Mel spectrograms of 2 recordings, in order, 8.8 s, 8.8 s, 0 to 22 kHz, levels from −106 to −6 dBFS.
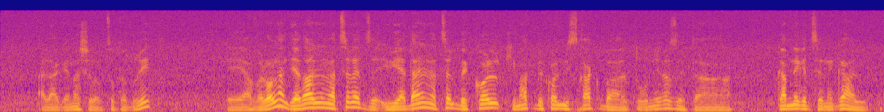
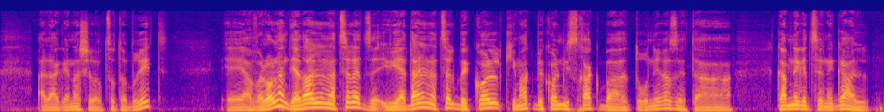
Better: second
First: hiss; noticeable; throughout; 15 dB below the speech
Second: none

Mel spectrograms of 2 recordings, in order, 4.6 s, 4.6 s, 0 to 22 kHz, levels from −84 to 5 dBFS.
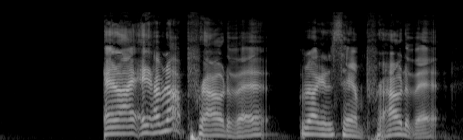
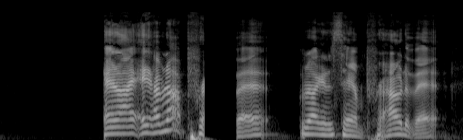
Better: first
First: none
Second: audio cutting out; at 2 s

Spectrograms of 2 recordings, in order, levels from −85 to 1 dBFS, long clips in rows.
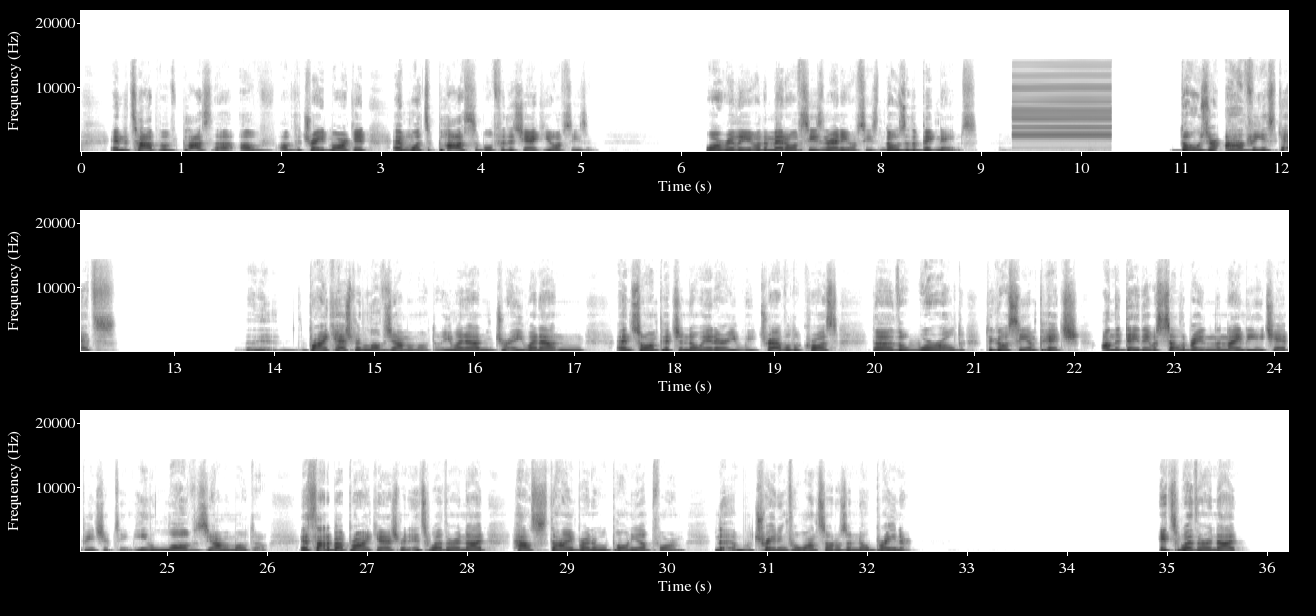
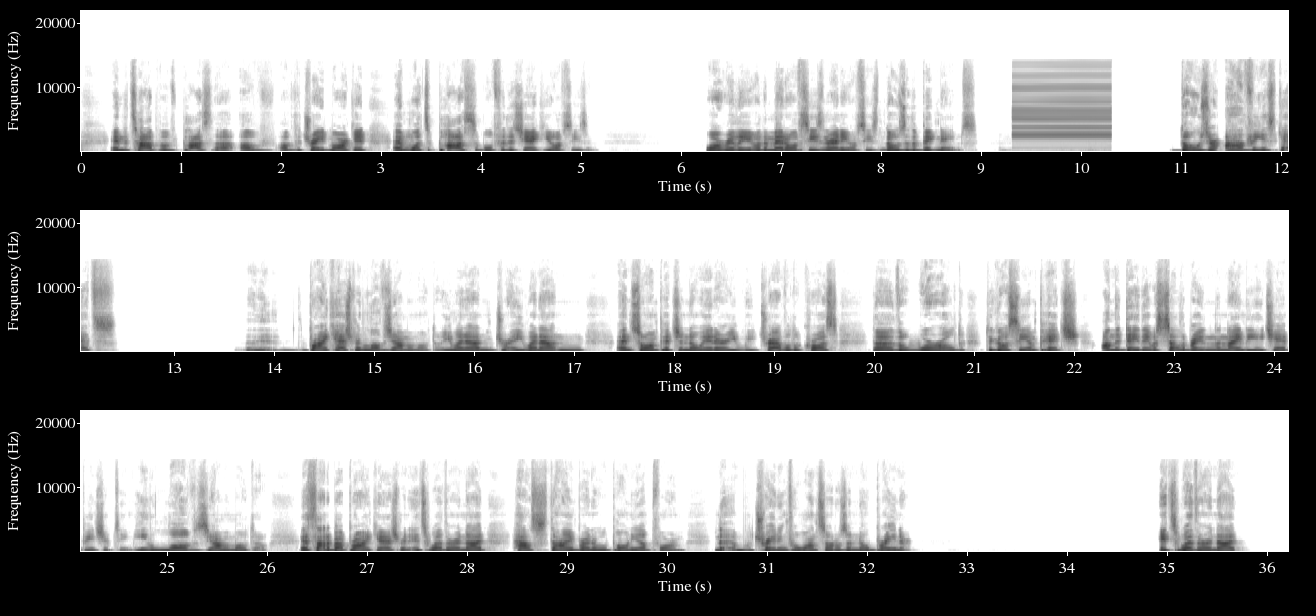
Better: neither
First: doorbell; noticeable; from 9 to 10 s; peak 5 dB below the speech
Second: doorbell; noticeable; from 9 to 10 s; peak 5 dB below the speech

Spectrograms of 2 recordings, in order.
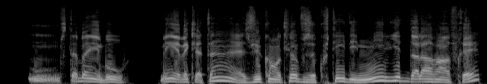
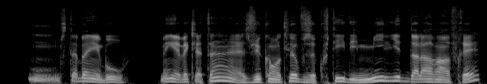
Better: second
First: distortion; slight; 10% of the sound clipped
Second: none

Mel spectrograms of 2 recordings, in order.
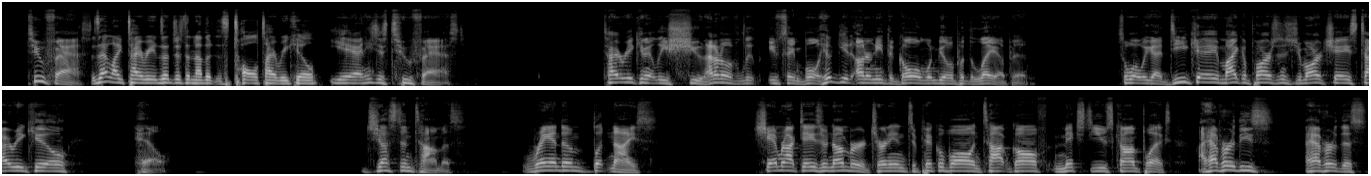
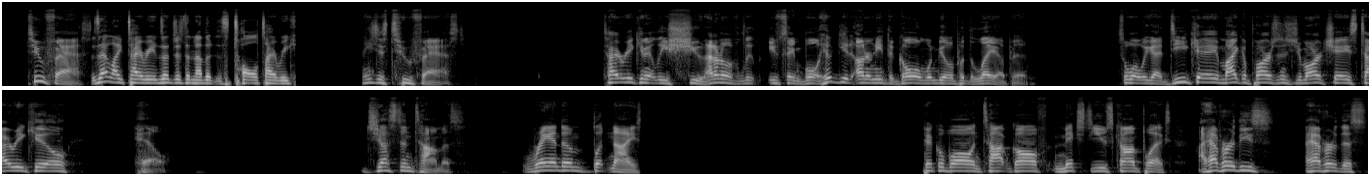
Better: first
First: none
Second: audio cutting out; at 3 s for 0.5 s and at 20 s for 3 s

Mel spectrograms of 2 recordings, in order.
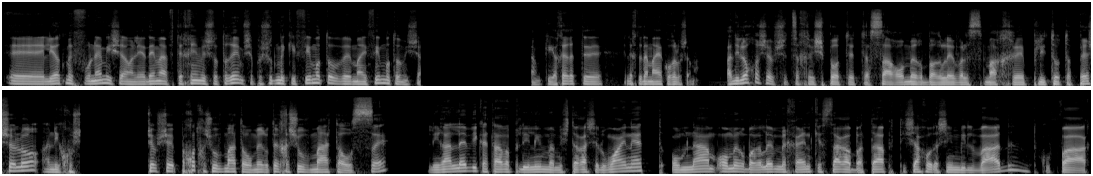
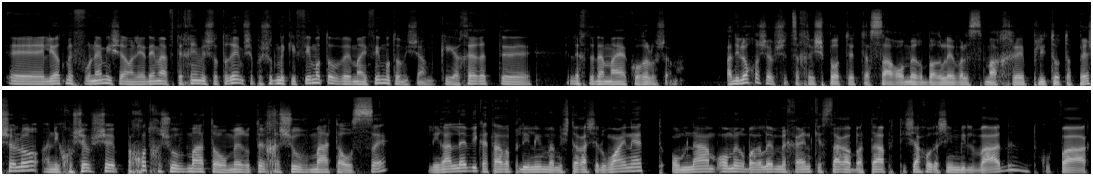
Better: second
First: audio freezing; at 4 s for 1 s and at 12 s for 0.5 s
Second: none

